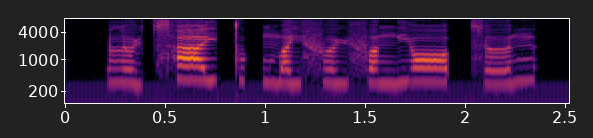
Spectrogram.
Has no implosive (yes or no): yes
